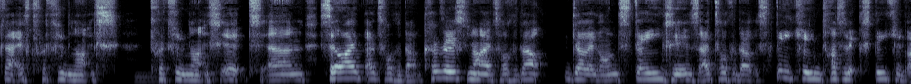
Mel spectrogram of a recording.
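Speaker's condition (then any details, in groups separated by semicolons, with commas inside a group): Moebius syndrome facial paralysis, congenital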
